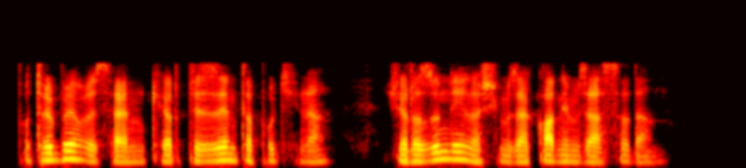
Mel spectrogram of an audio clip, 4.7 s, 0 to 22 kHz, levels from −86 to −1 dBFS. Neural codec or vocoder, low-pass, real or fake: codec, 24 kHz, 0.9 kbps, WavTokenizer, medium speech release version 2; 5.4 kHz; fake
